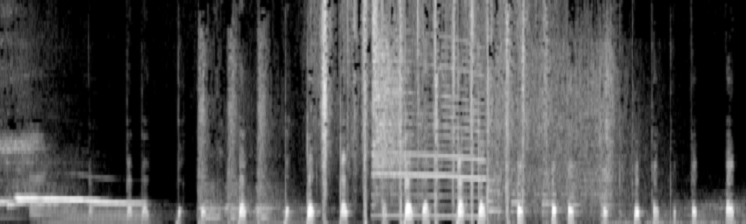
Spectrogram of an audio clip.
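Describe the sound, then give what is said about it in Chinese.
A chicken walking up clucks on its own, starting with a drawn-out, wavering call and then breaking into a quick, uneven string of short, sharp clucks. “一只鸡从不远处走了过来。”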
